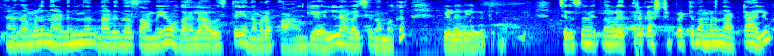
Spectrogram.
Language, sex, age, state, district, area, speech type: Malayalam, female, 30-45, Kerala, Idukki, rural, spontaneous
